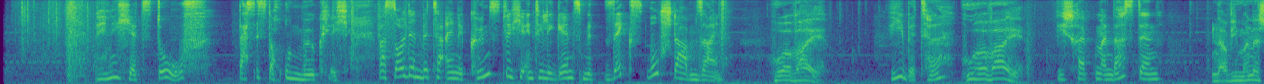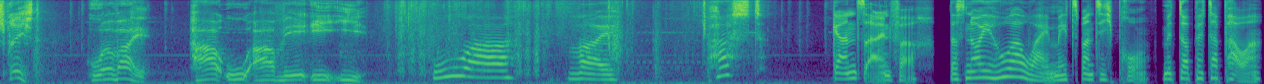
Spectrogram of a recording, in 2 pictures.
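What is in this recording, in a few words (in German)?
Funk Schlaue Antwort KI; Huawei; Spotify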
